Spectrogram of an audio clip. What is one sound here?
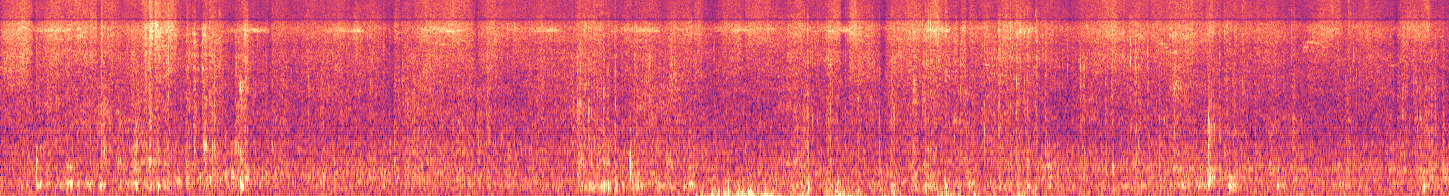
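A cloth rubs over a rubber boot.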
